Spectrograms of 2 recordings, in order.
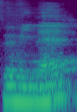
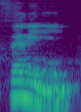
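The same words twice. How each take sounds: First: Féminin with a French nasal ending; French pronunciation. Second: Said in the usual way. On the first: Shown as a demonstration. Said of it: "French people say".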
